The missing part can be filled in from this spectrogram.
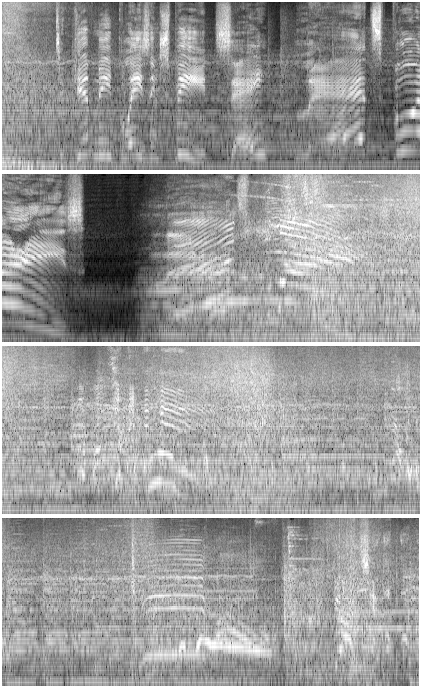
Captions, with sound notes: To give me blazing speed, say, "Let's Blaze!" Let's Blaze! [laughing] Yeehaw! Gotcha!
